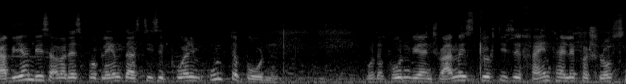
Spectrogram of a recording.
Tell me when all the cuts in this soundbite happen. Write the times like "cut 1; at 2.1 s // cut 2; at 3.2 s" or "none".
none

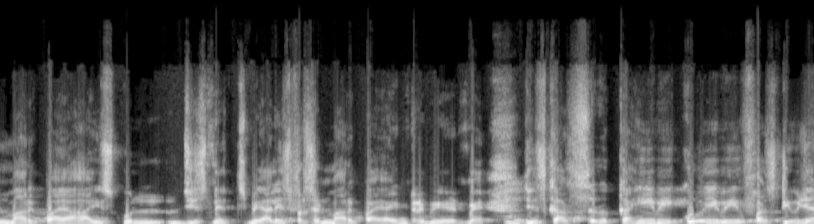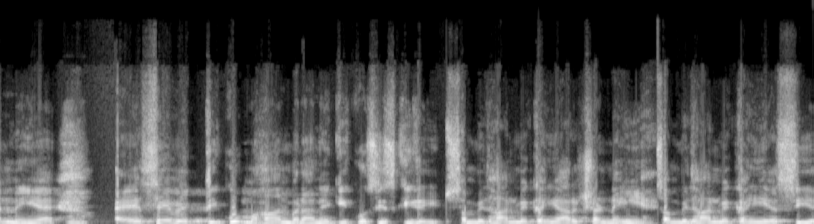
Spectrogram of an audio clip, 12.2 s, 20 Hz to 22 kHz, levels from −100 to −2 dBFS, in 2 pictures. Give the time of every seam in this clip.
cut 1; at 9.4 s // cut 2; at 11.0 s

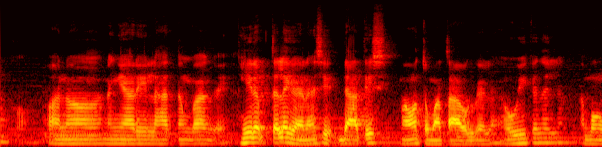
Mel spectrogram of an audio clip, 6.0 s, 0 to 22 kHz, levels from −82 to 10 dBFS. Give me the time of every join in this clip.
cut 1; at 2.3 s

